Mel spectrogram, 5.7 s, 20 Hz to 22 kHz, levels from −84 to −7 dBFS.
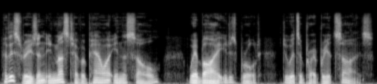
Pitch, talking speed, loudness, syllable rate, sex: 95 Hz, 200 wpm, -18 LUFS, 5.3 syllables/s, male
